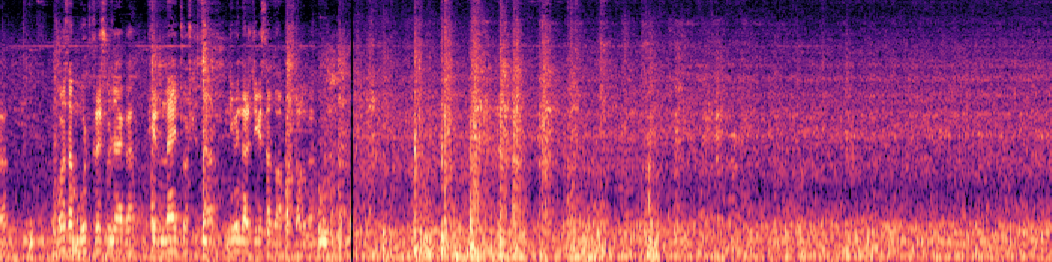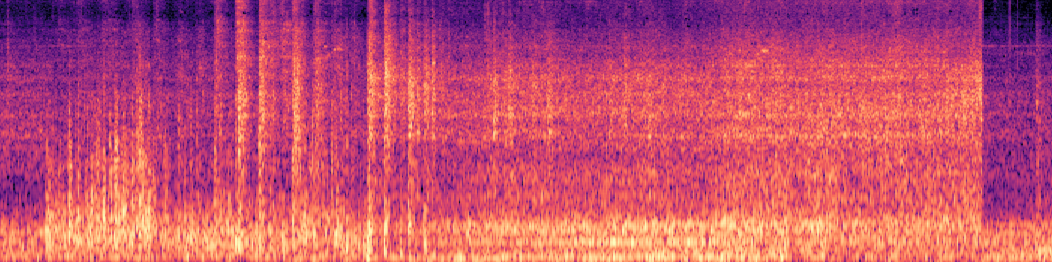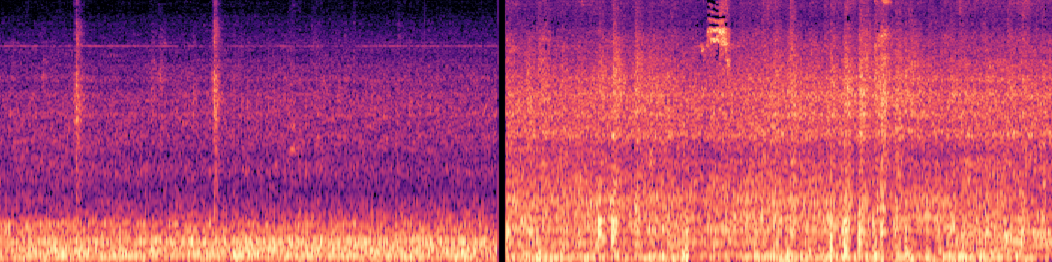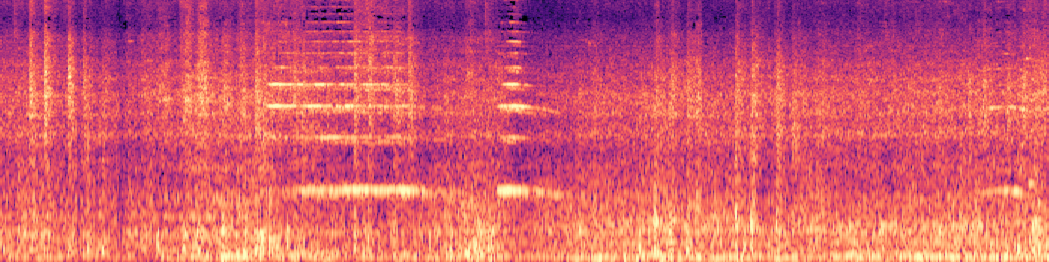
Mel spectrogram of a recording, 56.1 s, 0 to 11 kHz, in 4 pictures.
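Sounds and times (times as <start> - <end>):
train rolling rumble: 0.0 - 56.0
train wheels clacking over rail joints: 0.3 - 10.0, 14.9 - 21.6, 38.2 - 48.8, 50.6 - 53.1.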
